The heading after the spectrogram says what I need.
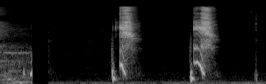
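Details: Two quick, high-pitched sneezes about a second apart, each a sharp hissing burst; tiny rapid repeated sneezes.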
